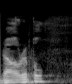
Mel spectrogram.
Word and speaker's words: Dalrymple: Dalrymple.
